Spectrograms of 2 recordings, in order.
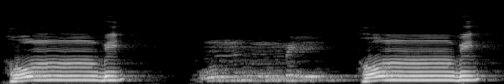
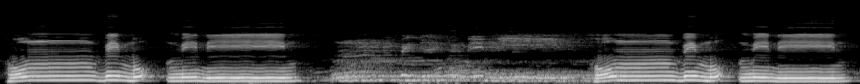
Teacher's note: میم ساکن کے بعد اگر با آ جائے گا تو وہاں بھی غنہ ہوگا، اسے اخفائے شفوی کہتے ہیں۔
